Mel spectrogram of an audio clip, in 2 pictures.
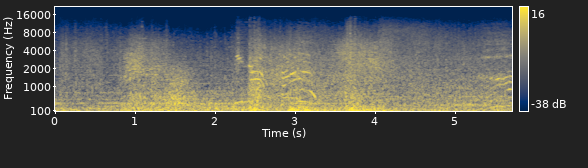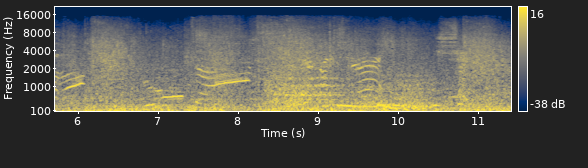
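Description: Blades swish and slash through flesh in quick bursts.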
